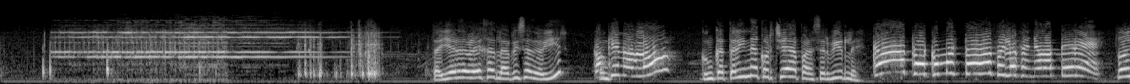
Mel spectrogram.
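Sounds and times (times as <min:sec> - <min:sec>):
telephone ringing: 0:00.5 - 0:04.1
speech: 0:04.3 - 0:08.8, 0:10.1 - 0:11.2.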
